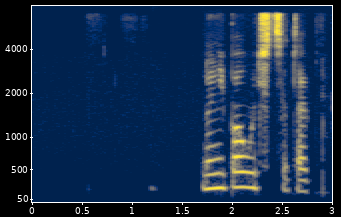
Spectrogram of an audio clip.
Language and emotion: Russian, neutral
